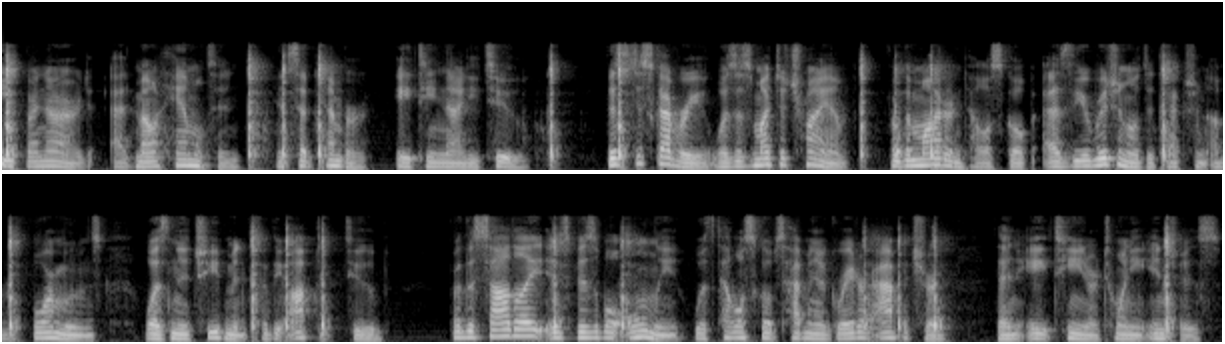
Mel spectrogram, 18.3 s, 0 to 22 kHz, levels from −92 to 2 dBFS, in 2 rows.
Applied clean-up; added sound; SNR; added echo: neural mask model RNNoise.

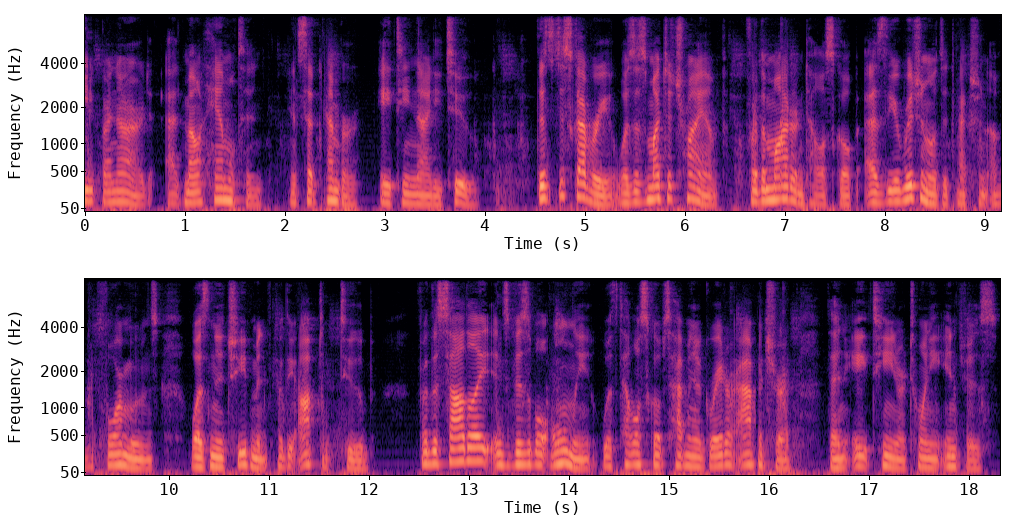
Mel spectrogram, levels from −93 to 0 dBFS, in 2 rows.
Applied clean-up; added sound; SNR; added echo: neural separator model SepFormer DNS4.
